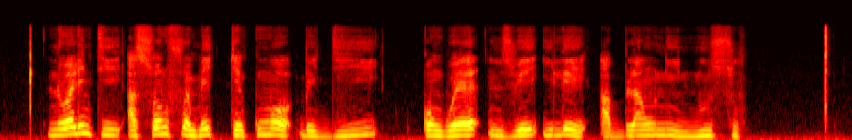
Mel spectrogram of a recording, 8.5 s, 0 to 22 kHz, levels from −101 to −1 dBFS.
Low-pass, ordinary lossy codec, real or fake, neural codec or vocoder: 9.9 kHz; AAC, 48 kbps; fake; vocoder, 22.05 kHz, 80 mel bands, WaveNeXt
